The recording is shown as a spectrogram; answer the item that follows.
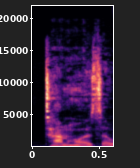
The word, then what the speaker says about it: Tannhauser: what's your name Tannhauser we'd pronounce it tan Wazza with an armload German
